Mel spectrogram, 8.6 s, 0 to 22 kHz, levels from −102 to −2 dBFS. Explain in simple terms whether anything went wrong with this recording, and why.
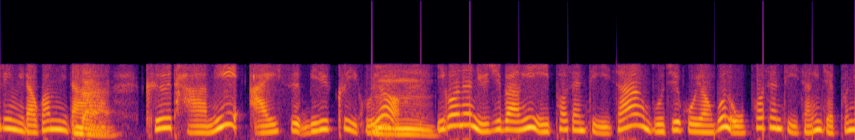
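The whole recording went through G.726 ADPCM telephone coding. It cuts everything above 3.9 kHz and adds a rough, rasping hiss that rises and falls with the speech.

From 3.72 to 8.12 seconds there are periodic USB or driver dropouts. About every half second, a tiny slice of sound is skipped. That causes about ten regular ticks.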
